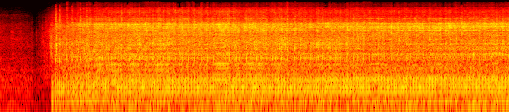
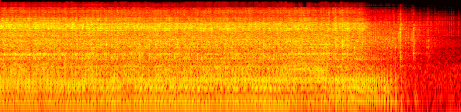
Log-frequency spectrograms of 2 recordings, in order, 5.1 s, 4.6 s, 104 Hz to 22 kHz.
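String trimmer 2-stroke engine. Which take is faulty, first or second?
second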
